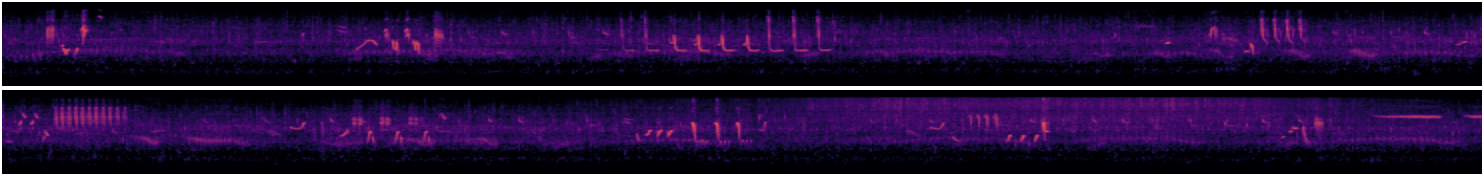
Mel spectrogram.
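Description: Small birds chirping and trilling in short scattered bursts of quick notes, over a steady quiet hiss like trickling water.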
